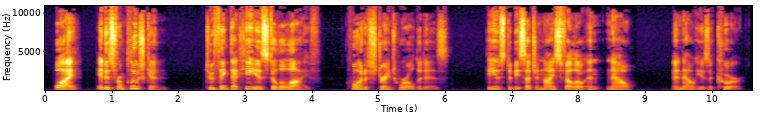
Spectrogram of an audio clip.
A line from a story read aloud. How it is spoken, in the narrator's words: he exclaimed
